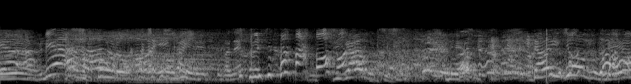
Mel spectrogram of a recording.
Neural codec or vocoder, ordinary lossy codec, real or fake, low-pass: none; none; real; 5.4 kHz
